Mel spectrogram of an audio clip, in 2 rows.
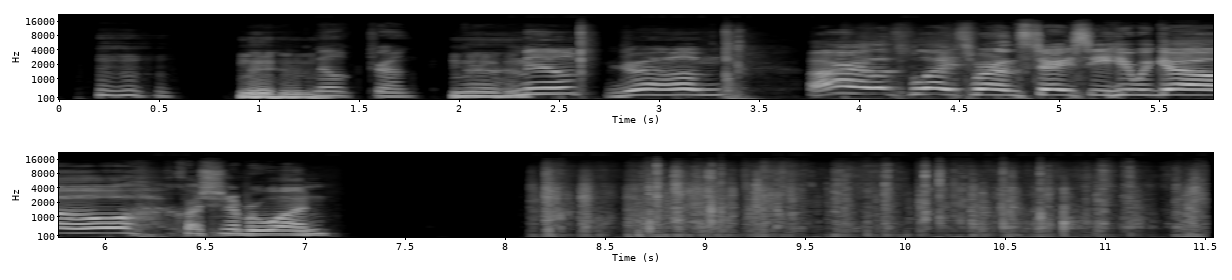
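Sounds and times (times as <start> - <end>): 
speech: 0.2 - 7.2
paper rustling and crinkling: 8.2 - 11.5.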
